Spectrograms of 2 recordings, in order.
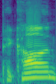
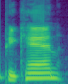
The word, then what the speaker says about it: pecan: cream is is there's more than one way to pronounce pecan because it depends on where you live I've heard pecan pecan pecan become you're not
